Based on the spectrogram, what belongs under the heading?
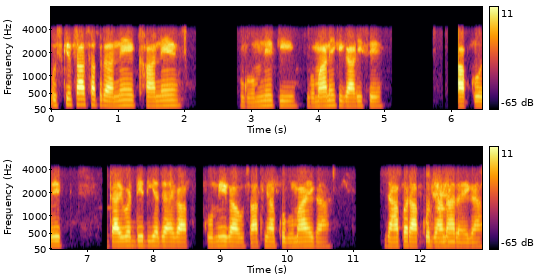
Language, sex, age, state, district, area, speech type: Hindi, male, 30-45, Uttar Pradesh, Mau, rural, conversation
